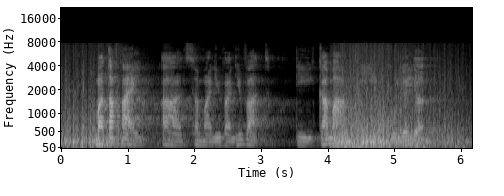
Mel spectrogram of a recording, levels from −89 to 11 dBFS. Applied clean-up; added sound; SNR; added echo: none; Bird; 3 dB; reverberation time 1.2 s.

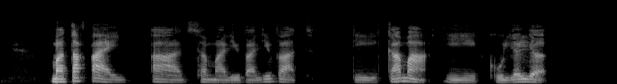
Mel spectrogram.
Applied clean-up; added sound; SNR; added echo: none; none; none; none.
